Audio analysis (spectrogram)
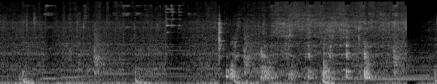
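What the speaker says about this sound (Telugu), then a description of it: "ఈ ఆనియన్స్ని కాస్త ఫ్రై చేసుకోవాలి" Onions frying with ginger garlic paste in a pressure cooker for pav bhaji, a close moderate sizzle broken by repeated scraping stirs and spoon knocks against the pot, no voices.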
